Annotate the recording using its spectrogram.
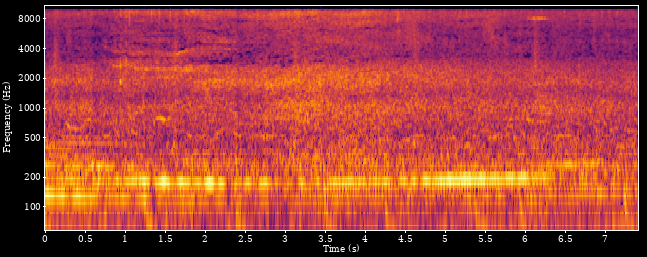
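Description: A car engine hums as the car drives past nearby.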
